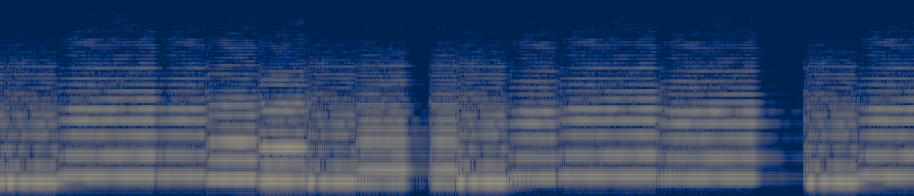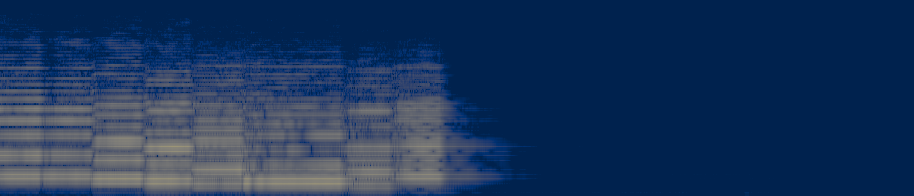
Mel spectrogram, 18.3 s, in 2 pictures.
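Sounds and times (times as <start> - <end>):
violin playing gavotte: 0.0 - 13.8.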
